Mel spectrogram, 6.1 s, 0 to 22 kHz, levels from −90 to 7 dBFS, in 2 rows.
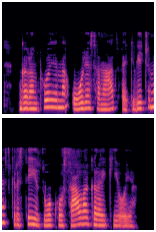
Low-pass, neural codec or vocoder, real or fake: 7.2 kHz; vocoder, 44.1 kHz, 128 mel bands every 256 samples, BigVGAN v2; fake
